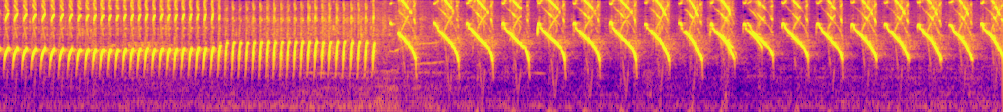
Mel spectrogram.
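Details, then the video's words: Caged canary in morning song: a steady, high buzzing trill gives way to a long series of crisp downward-slurred whistles, about four per second. "MORNING SONGS OF CANARIES IN THE MORNING"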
